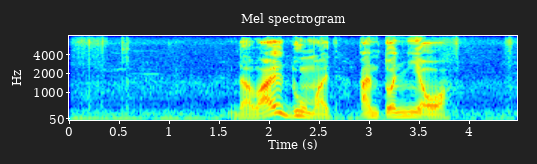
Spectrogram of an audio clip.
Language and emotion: Russian, positive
